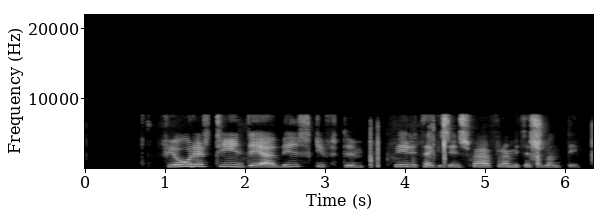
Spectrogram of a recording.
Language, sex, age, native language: Icelandic, male, 11, Icelandic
